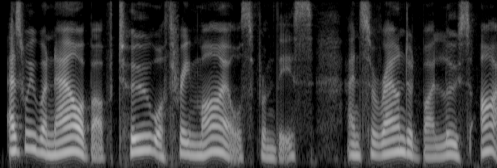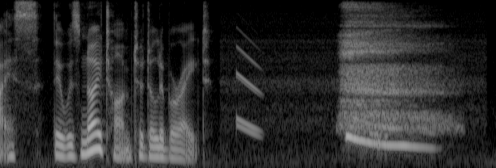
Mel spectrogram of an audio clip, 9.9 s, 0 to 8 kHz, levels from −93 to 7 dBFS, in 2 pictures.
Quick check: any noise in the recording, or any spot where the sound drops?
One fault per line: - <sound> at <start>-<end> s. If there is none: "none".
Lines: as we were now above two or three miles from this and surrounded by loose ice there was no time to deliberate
- chirp at 7.3-7.6 s
- sigh at 8.3-9.6 s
